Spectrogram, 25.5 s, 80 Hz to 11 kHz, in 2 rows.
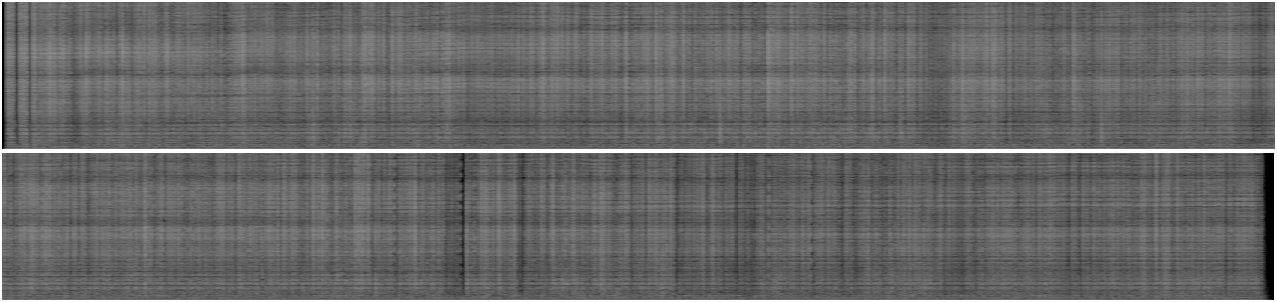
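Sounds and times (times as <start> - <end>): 
welding gun sparking: 0.0 - 25.4.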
